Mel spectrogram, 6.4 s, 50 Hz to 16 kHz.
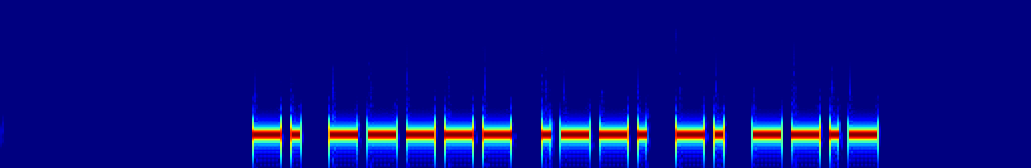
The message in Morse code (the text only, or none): N0PNQ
